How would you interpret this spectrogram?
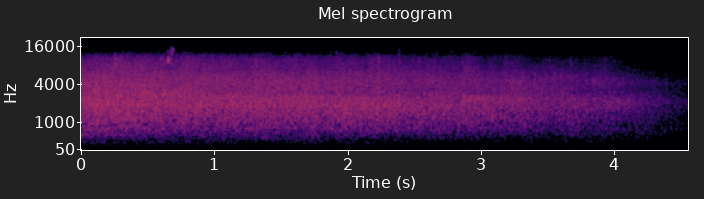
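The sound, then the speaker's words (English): A crowd applauds God after news of a healing from cancer, a dense wash of many hands clapping together that holds strong and then gradually fades toward the end, with no voices standing out. “Let's give God an applause.”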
